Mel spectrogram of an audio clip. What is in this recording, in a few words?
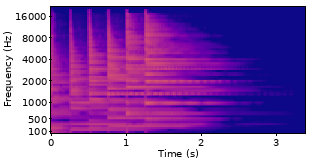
A-Minor Add 9th A; arpeggiated; JGuitar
